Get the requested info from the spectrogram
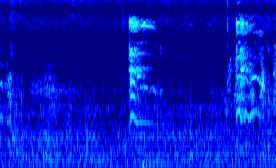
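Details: Kitten giving two short, faint, odd meows that the owner finds funny because they hardly sound like meows, indoors against low room hum.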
